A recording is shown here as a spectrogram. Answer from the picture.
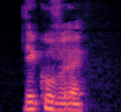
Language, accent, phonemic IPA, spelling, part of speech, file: French, Canada, /de.ku.vʁɛ/, découvraient, verb, LL-Q150 (fra)-découvraient.wav
- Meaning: third-person plural imperfect indicative of découvrir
